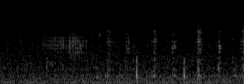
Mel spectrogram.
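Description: Faint chewing of a forkful of salad with pickled onion, with a few soft mouth clicks in the second half.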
